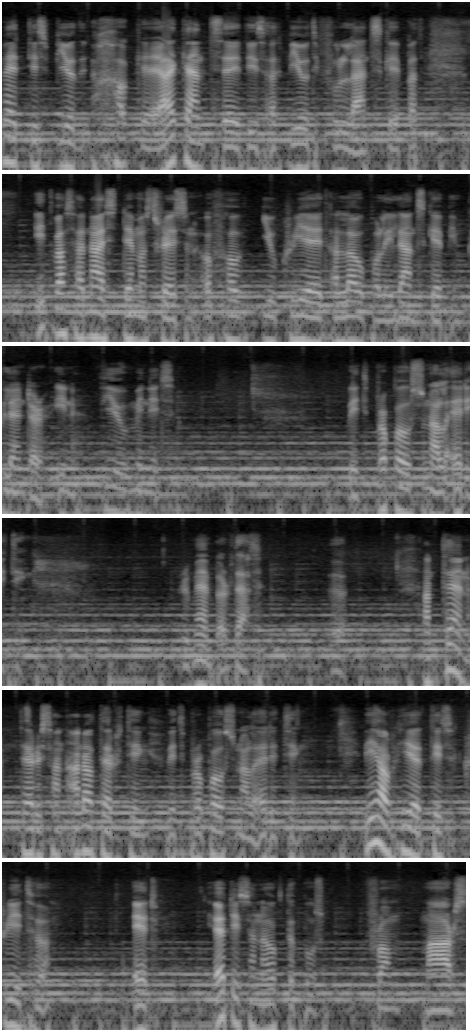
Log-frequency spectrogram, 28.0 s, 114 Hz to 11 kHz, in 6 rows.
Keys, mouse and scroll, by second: 1.1 middle drag, 1.4 middle drag, 1.9-2.3 middle drag, 2.8 middle drag, 3.1 middle click, 4.9-5.3 drag, 5.1 middle drag, 5.3 middle click, 5.5 middle click, 7.0-7.3 middle drag, 7.4 middle click, 8.4 middle click, 8.6 middle click, 8.8 middle drag, 9.0 middle drag, 10.2 middle click, 13.2 middle drag, 13.6 middle click, 15.1 middle click, 15.6 middle drag, 15.9 middle click, 18.7 a, 19.2 middle click, 19.8 middle click, 21.6 g, 24.7-25.6 middle drag, 25.8 middle click, 26.2-27.0 middle drag, 27.0-28.0 drag.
